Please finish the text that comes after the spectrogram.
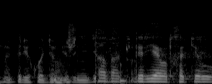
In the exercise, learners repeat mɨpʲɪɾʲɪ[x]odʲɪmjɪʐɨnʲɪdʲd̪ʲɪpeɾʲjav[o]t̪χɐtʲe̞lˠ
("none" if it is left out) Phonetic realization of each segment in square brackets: x, o

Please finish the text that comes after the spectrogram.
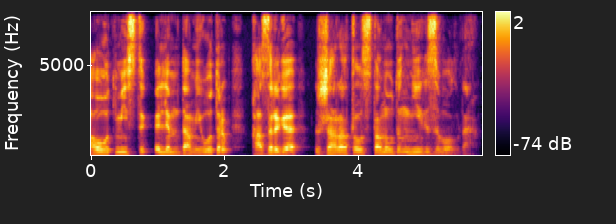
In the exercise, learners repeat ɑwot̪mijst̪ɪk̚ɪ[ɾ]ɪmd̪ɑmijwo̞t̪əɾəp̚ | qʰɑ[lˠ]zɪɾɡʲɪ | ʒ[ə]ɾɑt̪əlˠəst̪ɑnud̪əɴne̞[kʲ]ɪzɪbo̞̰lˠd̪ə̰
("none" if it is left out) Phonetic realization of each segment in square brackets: l, none, ɑ, ɡʲ

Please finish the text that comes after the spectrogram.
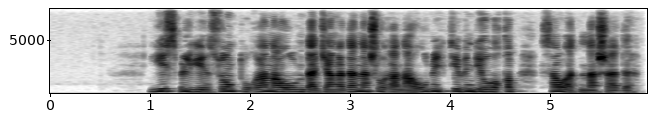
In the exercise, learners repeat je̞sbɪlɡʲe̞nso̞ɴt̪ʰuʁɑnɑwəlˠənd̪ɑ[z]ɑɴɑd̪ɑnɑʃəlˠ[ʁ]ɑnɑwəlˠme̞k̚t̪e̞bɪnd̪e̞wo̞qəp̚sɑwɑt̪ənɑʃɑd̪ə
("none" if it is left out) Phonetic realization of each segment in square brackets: ʒ, ʁ

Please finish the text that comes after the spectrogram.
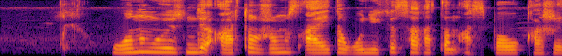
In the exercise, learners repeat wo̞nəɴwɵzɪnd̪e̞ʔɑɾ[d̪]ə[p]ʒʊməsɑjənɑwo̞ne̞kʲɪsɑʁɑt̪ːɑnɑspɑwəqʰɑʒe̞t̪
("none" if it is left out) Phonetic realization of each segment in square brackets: t̪, q

